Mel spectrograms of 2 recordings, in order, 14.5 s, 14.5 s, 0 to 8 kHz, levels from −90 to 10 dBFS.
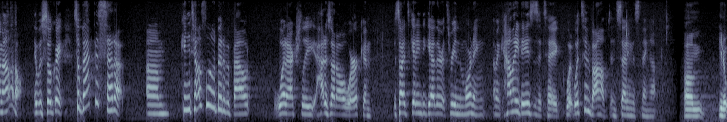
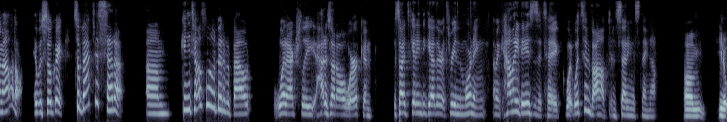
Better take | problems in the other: first | noise reduction (neural mask model Resemble Enhance denoiser)

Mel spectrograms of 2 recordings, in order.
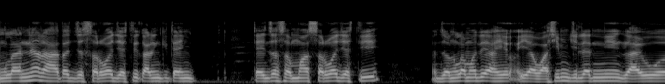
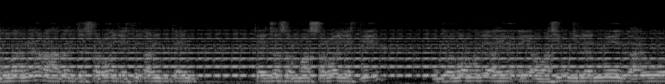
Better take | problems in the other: first | background sound (Bowed string instrument); 1 dB above the speech // room echo; dies away in 0.2 s

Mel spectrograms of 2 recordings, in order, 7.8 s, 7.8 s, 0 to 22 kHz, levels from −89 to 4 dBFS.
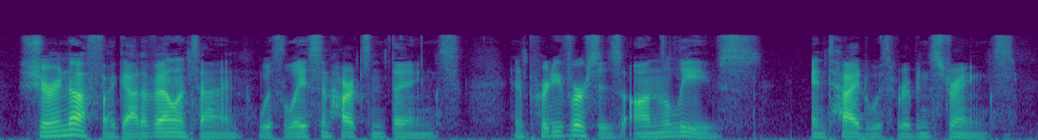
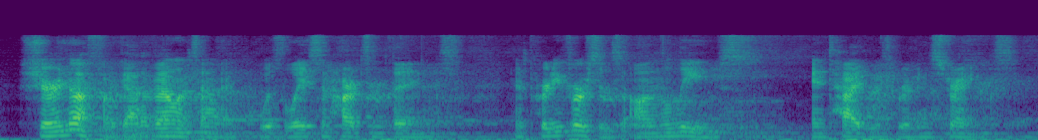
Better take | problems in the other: first | room echo; dies away in 2.5 s

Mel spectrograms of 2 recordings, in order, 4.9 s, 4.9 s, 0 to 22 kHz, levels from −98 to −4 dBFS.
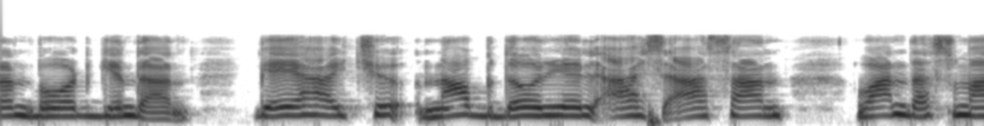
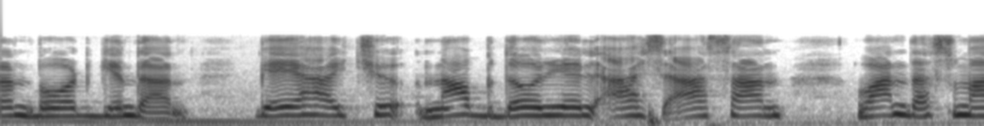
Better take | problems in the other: first | background sound (Car); 19 dB below the speech

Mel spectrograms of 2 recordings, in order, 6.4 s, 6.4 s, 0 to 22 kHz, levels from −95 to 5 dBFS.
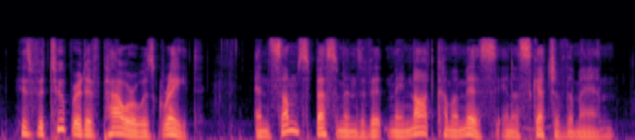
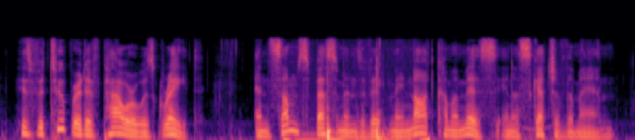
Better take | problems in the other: first | background sound (Raindrop / Drip); 1 dB above the speech

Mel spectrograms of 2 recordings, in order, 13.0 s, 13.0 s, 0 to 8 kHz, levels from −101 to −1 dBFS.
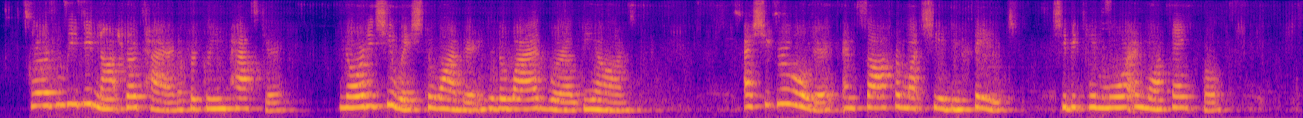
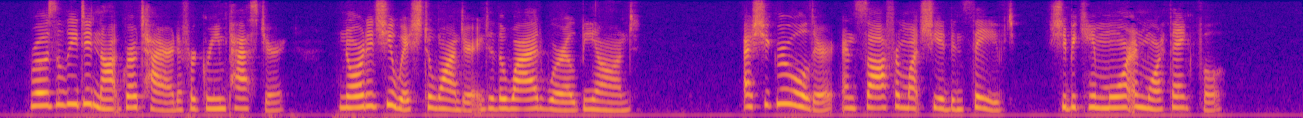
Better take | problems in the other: second | noise reduction (neural separator model SepFormer DNS4)

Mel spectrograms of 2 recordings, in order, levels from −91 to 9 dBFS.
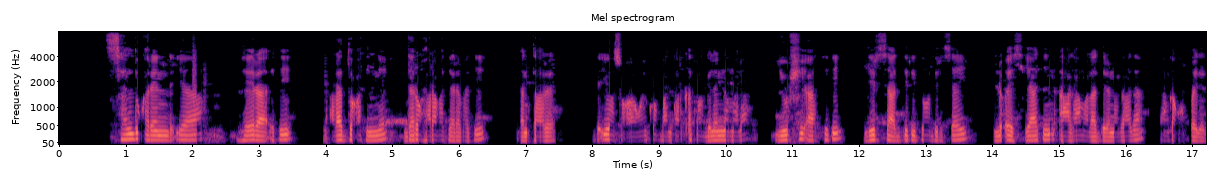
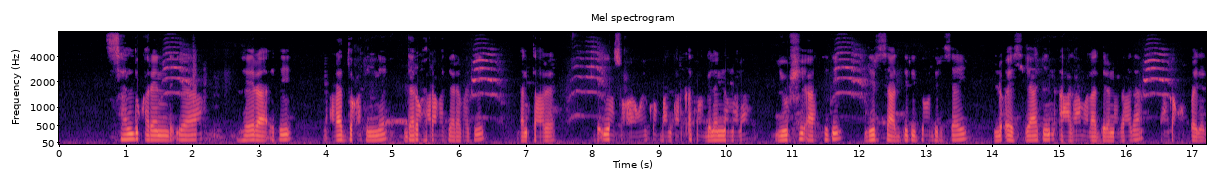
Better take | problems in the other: first | background sound (Meow); 16 dB below the speech

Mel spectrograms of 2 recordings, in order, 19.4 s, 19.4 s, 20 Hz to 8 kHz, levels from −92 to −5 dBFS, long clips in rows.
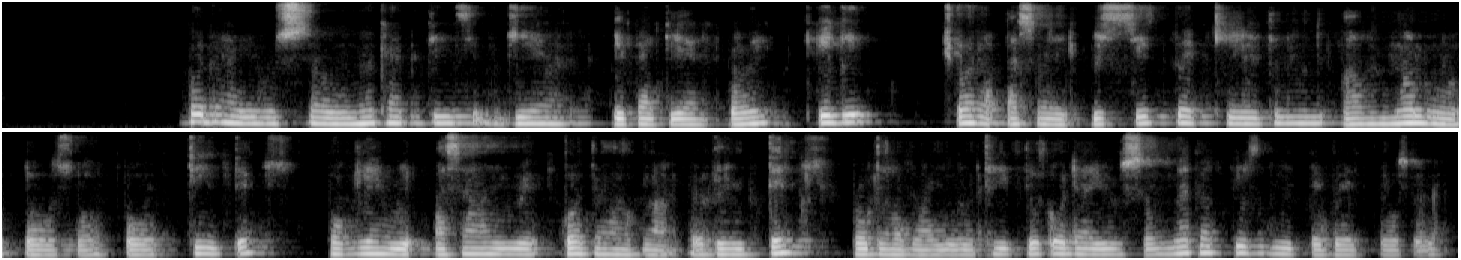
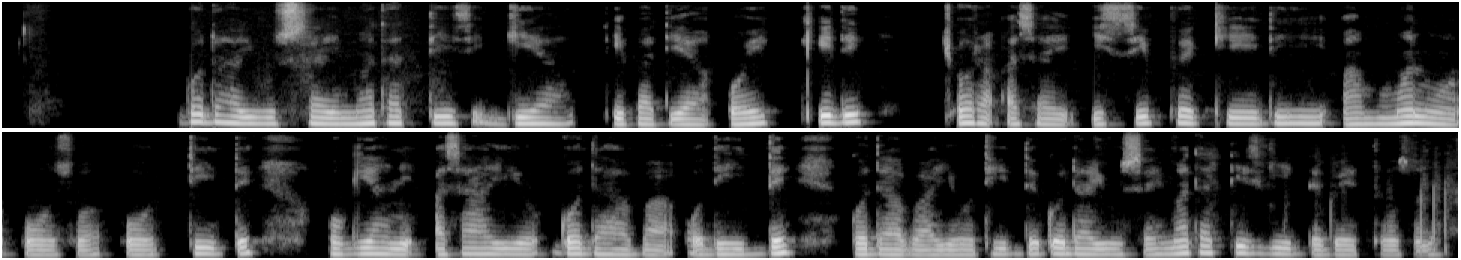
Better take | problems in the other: second | noise reduction (neural mask model DeepFilterNet 3)

